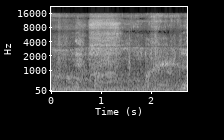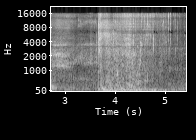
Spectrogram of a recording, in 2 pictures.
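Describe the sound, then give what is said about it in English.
A single loud boom, likely a gunshot fired as someone lunges in rage, bursts in abruptly after a stretch of low rumbling noise and stays loud and dense to the end. “Pull the trigger.”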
